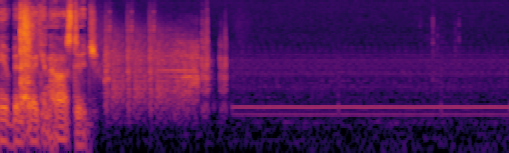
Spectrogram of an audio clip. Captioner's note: gunshots, line disconnects; dial tone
